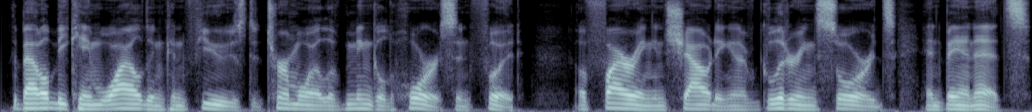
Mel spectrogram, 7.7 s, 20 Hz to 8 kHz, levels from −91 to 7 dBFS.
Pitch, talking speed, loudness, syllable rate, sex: 100 Hz, 180 wpm, -18 LUFS, 5.2 syllables/s, male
